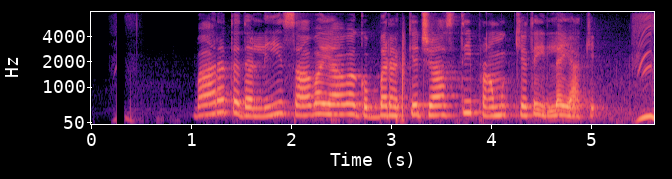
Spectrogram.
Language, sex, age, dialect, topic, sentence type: Kannada, female, 31-35, Central, agriculture, question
